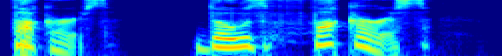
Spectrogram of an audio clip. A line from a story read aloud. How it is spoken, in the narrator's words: She growled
